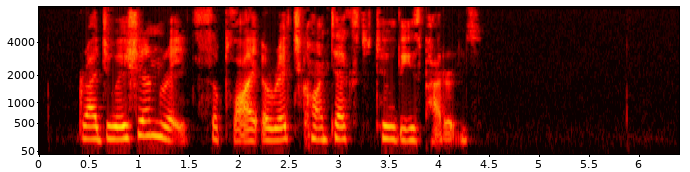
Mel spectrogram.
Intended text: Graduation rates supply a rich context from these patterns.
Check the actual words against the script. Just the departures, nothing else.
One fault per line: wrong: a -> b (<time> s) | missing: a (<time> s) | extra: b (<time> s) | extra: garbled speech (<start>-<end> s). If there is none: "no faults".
wrong: from -> to (3.4 s)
